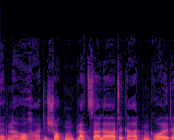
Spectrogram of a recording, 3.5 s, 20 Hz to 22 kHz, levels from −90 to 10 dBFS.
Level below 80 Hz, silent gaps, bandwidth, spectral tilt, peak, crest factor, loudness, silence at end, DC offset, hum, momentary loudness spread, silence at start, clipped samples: -58 dBFS; none; 13 kHz; -7 dB/octave; -8 dBFS; 16 dB; -24 LUFS; 0 s; under 0.1%; none; 8 LU; 0 s; under 0.1%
